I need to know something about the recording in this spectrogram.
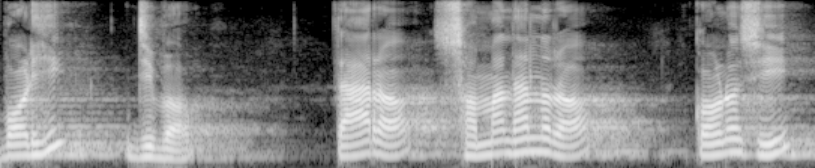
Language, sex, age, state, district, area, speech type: Odia, male, 30-45, Odisha, Nayagarh, rural, spontaneous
